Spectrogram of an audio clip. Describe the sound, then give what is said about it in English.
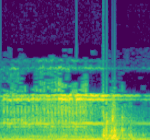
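A telephone rings at night with a steady electric bell tone, fairly loud, over a low background hum; no one speaks during it. “Let her wait here in the hall, dear, while I answer the phone.”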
